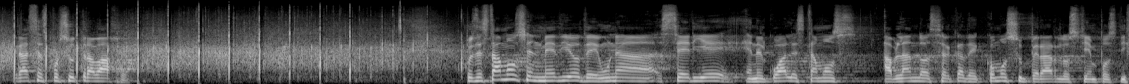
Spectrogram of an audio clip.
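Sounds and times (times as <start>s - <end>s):
audience applause: 0.0s - 4.8s
speech: 0.2s - 1.5s, 4.7s - 11.2s.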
